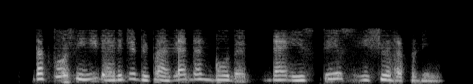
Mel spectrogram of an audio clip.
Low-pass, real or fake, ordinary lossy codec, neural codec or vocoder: 5.4 kHz; fake; none; codec, 44.1 kHz, 0.9 kbps, DAC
